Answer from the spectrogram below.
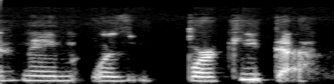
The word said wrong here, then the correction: Puerquita: Puerquita. Puerquita, like little piggy.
